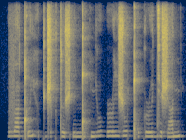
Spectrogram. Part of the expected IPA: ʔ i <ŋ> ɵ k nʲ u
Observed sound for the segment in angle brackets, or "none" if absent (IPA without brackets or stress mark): ŋ͡ǃ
